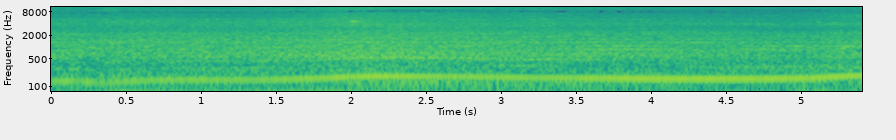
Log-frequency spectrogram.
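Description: A large tractor engine rumbles steadily and rises slightly in pitch as the tractor drives slowly past.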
